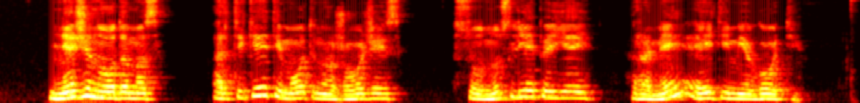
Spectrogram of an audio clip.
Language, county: Lithuanian, Utena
